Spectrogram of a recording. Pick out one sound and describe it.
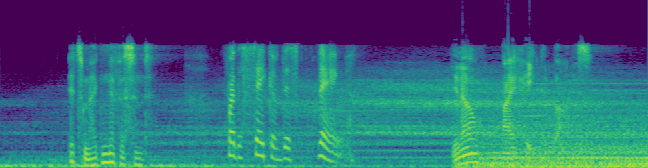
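A man speaks calmly through a headset radio.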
